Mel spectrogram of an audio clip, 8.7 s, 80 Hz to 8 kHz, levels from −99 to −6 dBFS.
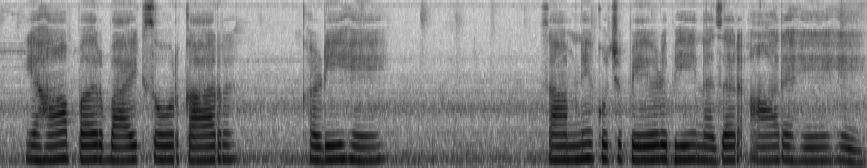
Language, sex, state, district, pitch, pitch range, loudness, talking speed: Hindi, female, Rajasthan, Jaipur, 195 Hz, 190-205 Hz, -15 LUFS, 105 wpm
